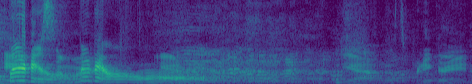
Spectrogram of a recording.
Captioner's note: continues impression of dial-up modem sound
